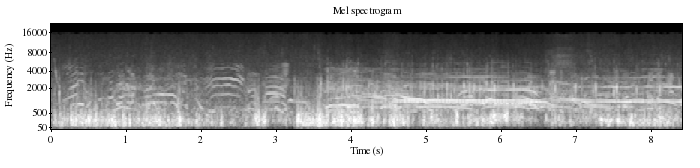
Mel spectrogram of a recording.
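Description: Overlapping shouts and calls from many voices across an open soccer field, players and spectators calling out, some calls held for a second or more.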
